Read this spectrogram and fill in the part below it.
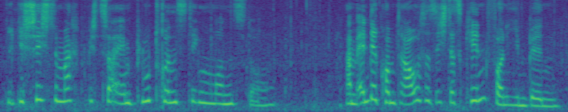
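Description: A woman playing through an adventure gamebook, chatting casually and playfully with a comically dramatic, expressive manner. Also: high-pitched, normal speed, slight background noise. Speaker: co-host, player of an adventure gamebook.

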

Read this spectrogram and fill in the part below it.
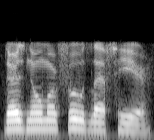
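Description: A man with an Egyptian accent voicing a hungry, timid, child-like cave creature, speaking slowly and flatly, recorded on a headset. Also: sits high, no room sound, muffled recording. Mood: plaintive.

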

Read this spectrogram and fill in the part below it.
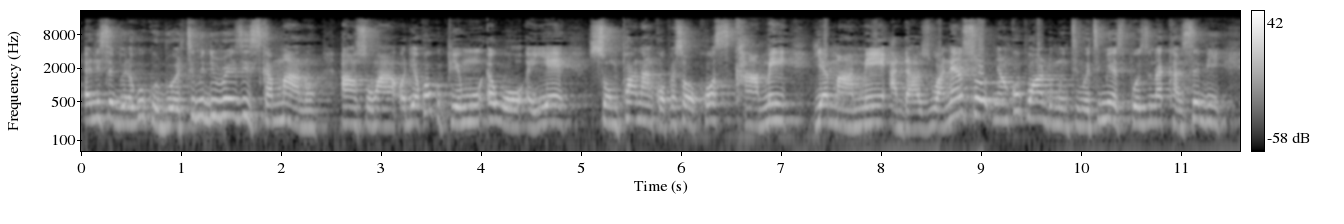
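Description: A woman's voice: medium pitch, moderate pace, few pauses. A young woman with a Ghanaian accent, hosting and presenting gossip news commentary. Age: young adult. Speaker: gossip show host. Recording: roomy indoor echo.

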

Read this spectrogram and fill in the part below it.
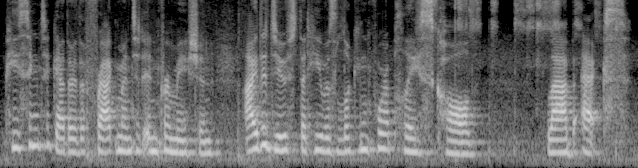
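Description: An actress playing a brisk, no-nonsense young woman, a resistance tech expert in a video game. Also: medium pitch, slight background noise, lightly acted. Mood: businesslike. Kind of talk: video game cutscene acting.

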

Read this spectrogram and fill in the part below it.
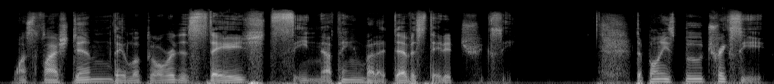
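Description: A man reads a story aloud in a low voice with a gravelly creak. His delivery is lively and moves around in pitch as he narrates. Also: dry recording, poor audio. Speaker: fan fiction narrator.

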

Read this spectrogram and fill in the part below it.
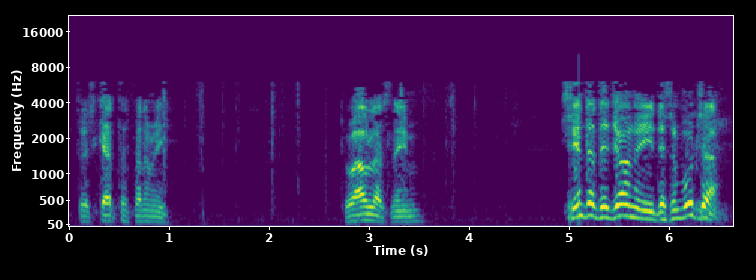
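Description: An actor playing a mocking, greedy, menacing gangster boss in a radio play, with a drawling, taunting delivery. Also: male voice, medium pitch, very animated, slow. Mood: probing, mocking. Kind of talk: radio theatre acting. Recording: dull vintage radio recording.

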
